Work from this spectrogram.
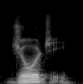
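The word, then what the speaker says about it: Gyorgy: give two different pronunciations one was an American guy and he said it's Georgie spelled gy o rgy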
